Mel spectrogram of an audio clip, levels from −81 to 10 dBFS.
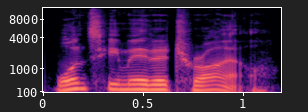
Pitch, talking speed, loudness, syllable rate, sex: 140 Hz, 250 wpm, -16 LUFS, 4.8 syllables/s, male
